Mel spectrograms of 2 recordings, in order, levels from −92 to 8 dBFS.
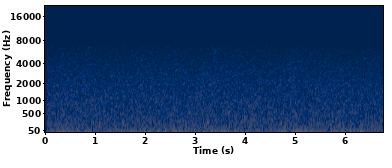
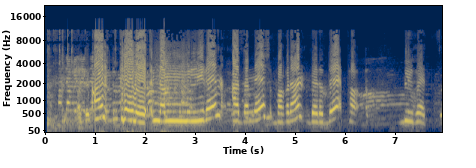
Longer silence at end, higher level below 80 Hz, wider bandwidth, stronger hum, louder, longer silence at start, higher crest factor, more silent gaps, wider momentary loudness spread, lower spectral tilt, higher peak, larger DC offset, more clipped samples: about the same, 0 s vs 0 s; second, -70 dBFS vs -50 dBFS; first, 16.5 kHz vs 11.5 kHz; neither; second, -66 LUFS vs -9 LUFS; about the same, 0 s vs 0.05 s; first, 16 dB vs 10 dB; neither; second, 1 LU vs 13 LU; about the same, -3.5 dB/octave vs -2.5 dB/octave; second, -48 dBFS vs 0 dBFS; neither; neither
